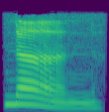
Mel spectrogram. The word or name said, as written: none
